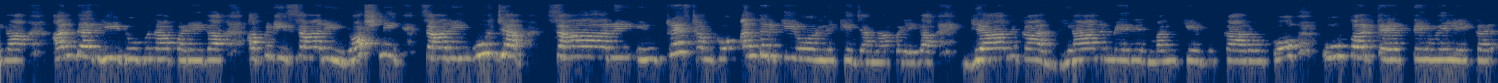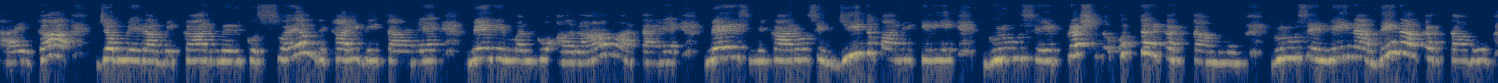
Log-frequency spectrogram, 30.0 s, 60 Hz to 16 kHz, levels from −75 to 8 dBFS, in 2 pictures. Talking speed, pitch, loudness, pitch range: 130 wpm, 290 Hz, -22 LUFS, 275-330 Hz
